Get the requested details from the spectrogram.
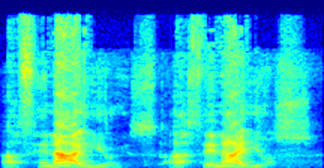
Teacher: ahí tienen el acento circunflejo, recae sobre la iota. Pero yo pronuncio ai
